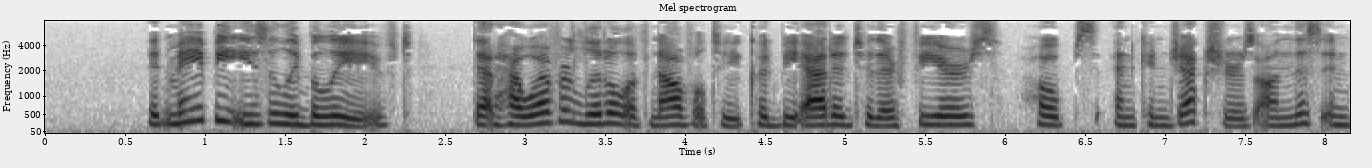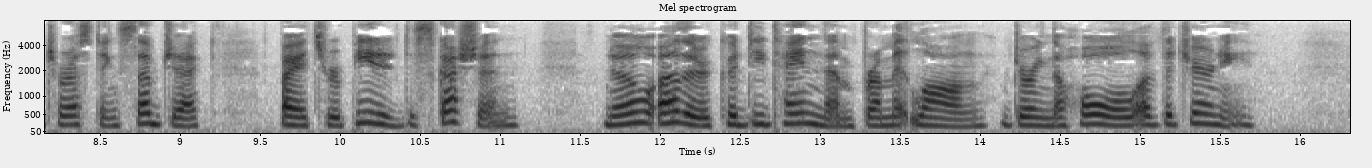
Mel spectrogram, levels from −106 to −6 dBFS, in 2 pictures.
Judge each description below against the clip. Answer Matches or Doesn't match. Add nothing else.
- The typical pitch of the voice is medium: Doesn't match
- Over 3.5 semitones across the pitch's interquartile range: Doesn't match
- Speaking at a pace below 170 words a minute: Matches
